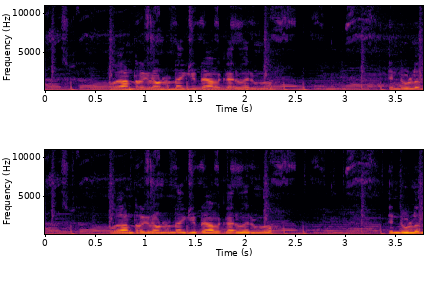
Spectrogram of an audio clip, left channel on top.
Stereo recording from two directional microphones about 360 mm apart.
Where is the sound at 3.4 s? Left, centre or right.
Centre.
